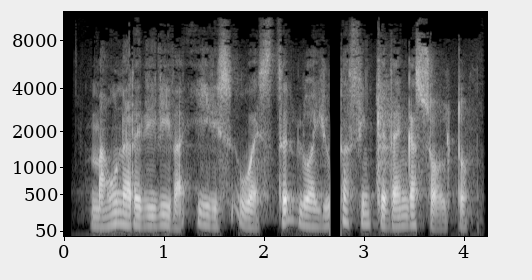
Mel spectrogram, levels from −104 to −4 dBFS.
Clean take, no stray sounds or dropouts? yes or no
no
